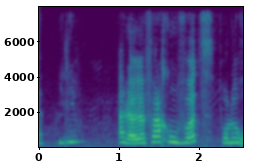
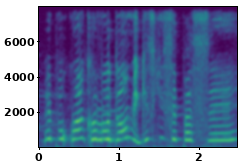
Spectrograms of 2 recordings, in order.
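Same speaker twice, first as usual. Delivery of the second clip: dismayed cry; 9 semitones higher than usual. Real, not acted. Sims couple upset.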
